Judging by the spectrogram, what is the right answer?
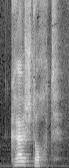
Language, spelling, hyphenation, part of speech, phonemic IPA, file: Dutch, kruistocht, kruis‧tocht, noun, /ˈkrœy̯s.tɔxt/, Nl-kruistocht.ogg
- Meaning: 1. crusade, a Christian holy war 2. quest, 'sacred' cause, notably against some evil 3. naval crossing, act of crossing a body of water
